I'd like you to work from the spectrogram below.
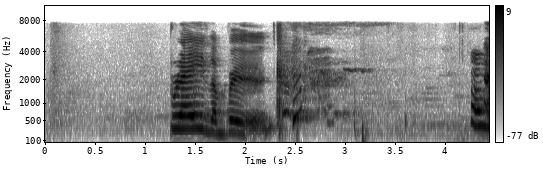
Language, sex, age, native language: Icelandic, female, 18-19, Icelandic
